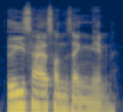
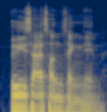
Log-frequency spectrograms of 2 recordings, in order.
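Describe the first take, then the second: No difference in how they are said.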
